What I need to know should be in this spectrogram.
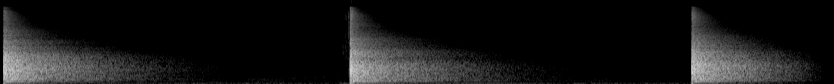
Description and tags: bangs-echo-3x
Three times a plastic bag exploded in a big hall with natural echo.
